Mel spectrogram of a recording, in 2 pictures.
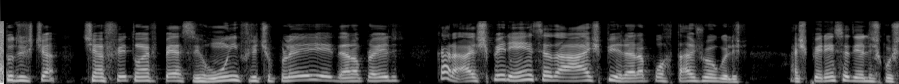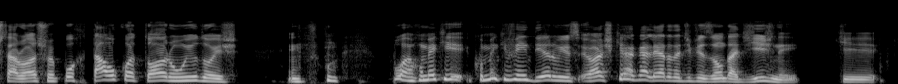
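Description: From 0 to 0.07 s the speech is preceded by file tags played as audio. A block of text metadata at the head of the file has been decoded as if it were samples, producing a loud, harsh rasp lopsided to one side of zero, followed by a short stretch of dead silence where the tag's zero padding was read. The hard edges and the rasp-then-silence shape set it apart from an ordinary click or a broadband white-noise burst.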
